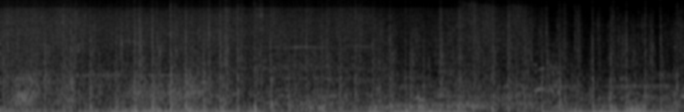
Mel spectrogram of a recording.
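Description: Footsteps run quickly up stone steps.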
